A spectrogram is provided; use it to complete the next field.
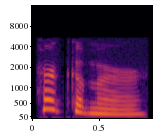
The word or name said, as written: Herkimer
